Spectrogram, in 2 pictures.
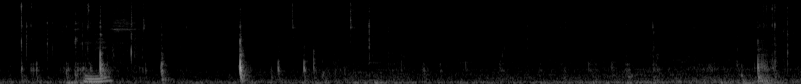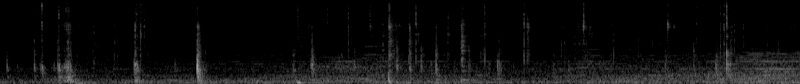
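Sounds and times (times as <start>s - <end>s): keys jangling: 11.0s - 16.0s.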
